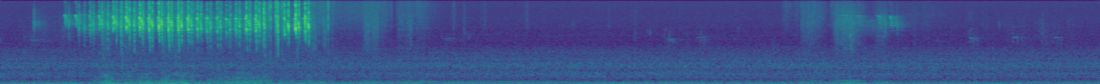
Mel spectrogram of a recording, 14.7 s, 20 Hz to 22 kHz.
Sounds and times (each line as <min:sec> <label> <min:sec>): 0:01.0 Another hummingbird approaches 0:05.7
0:01.2 Hummingbird Dive Bomb 0:05.7
0:10.7 Another hummingbird approaches 0:12.0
